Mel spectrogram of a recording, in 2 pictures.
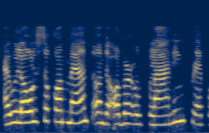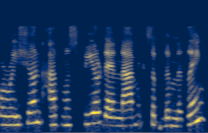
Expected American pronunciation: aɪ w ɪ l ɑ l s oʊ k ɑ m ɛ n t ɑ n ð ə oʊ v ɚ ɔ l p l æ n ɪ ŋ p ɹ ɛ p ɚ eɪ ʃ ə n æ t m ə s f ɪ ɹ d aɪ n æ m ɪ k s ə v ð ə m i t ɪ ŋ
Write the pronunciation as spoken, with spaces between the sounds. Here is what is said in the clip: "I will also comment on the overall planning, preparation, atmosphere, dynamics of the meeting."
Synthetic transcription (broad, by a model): aɪ w ɪ l ɑ l s oʊ k ɑ m ɛ n t ɑ n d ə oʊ b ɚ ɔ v p l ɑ n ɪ ŋ p ɹ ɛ p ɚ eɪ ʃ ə n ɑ t m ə s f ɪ ɹ d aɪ n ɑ m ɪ k s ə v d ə m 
